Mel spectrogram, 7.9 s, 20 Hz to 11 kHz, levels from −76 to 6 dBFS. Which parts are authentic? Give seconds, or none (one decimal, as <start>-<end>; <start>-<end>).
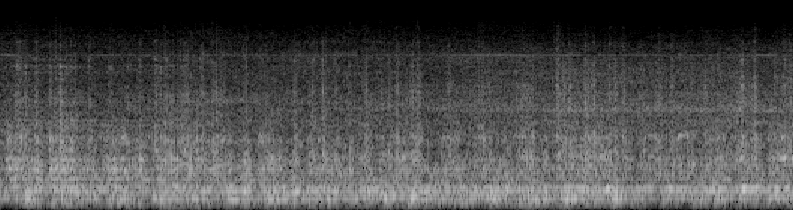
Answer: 0.0-1.6; 4.3-7.9

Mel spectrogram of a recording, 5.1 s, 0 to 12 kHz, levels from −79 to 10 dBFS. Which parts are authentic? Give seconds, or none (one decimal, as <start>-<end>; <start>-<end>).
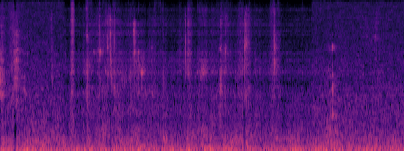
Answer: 0.0-0.8; 3.9-5.1

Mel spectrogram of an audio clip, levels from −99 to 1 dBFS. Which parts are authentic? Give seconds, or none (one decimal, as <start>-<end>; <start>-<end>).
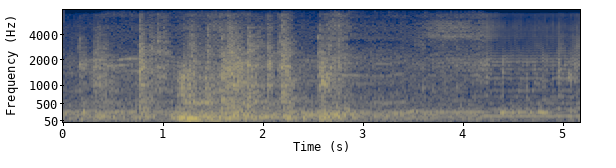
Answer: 0.0-4.2

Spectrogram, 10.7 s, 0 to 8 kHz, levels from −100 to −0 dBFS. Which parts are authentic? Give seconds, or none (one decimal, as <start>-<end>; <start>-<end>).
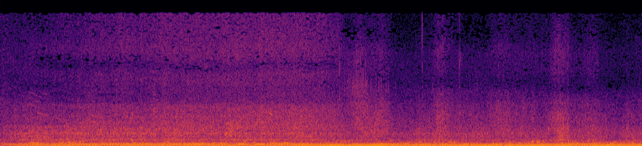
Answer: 0.0-10.7

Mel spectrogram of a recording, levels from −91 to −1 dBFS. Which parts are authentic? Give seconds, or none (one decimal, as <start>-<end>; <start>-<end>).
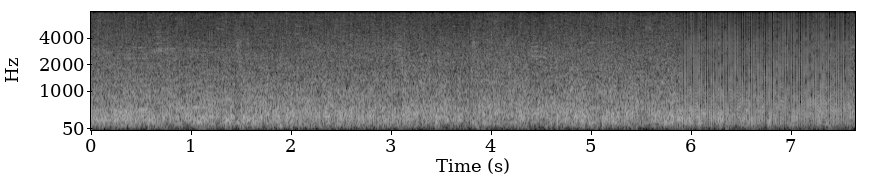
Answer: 0.0-5.9

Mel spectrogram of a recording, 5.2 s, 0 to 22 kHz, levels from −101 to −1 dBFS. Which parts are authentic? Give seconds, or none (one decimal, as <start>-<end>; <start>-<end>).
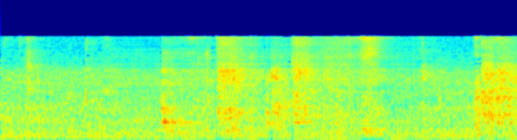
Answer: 0.0-1.1; 4.2-5.2

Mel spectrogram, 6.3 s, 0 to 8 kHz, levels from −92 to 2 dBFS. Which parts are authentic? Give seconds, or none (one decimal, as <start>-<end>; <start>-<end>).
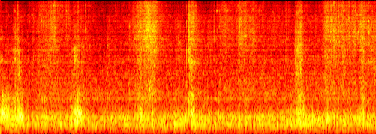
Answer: none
